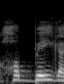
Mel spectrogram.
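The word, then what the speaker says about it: 河北: 그러니까 하북이니까 아까 하는 허로 발음하니까 허베이가 되는 거예요.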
